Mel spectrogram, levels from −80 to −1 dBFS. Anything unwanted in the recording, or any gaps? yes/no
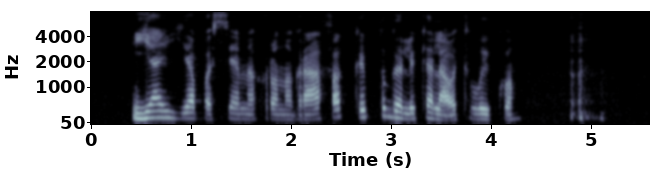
yes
